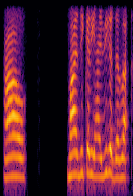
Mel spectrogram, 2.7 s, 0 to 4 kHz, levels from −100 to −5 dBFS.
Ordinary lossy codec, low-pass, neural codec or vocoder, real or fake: none; 3.6 kHz; none; real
